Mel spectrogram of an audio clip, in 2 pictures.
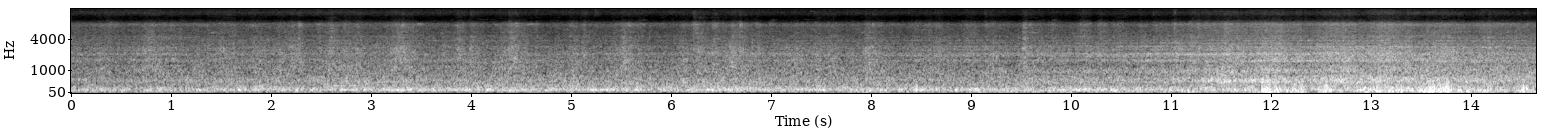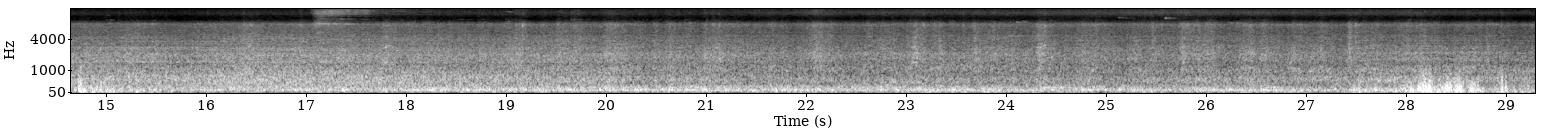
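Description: Container flat wagons of a long freight train rolling past, their steel wheels clattering over the rail joints in a steady run of clicks. It gets louder twice, around twelve seconds in and near the end.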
